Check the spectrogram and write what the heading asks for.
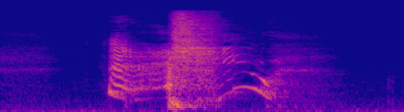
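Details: Ordinary sneeze induced with a tissue: a quick indrawn breath, then a single sharp sneeze.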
